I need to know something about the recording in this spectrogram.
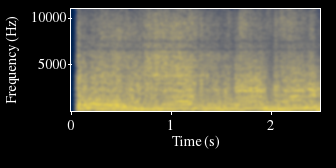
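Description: A live rock band playing loud: electric guitar and drum kit, with a man singing into a microphone.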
